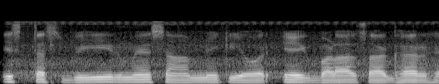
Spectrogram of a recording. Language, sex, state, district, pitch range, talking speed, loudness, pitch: Hindi, male, Uttar Pradesh, Lucknow, 100-110 Hz, 150 wpm, -16 LUFS, 105 Hz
